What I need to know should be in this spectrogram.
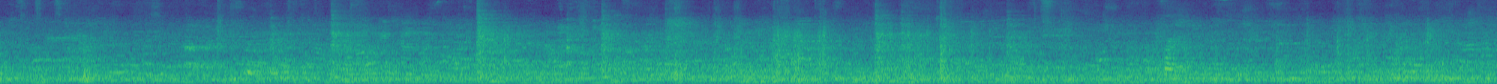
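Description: A horse's hooves thud on soft sand in a large echoing arena.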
